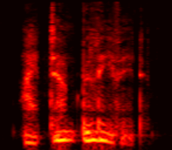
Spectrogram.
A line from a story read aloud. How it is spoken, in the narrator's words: she said quietly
